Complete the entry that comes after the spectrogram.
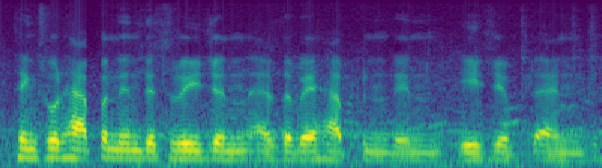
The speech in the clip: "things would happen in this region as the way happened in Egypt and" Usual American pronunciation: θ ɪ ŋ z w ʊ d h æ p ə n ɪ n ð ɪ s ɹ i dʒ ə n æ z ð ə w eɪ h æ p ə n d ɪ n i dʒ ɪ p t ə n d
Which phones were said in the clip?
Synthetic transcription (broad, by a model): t ɪ ŋ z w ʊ d h æ p ə n ɪ n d ɪ s ɹ i dʒ ə n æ z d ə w eɪ h æ p ə n d ɪ n i dʒ ɪ p t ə n d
